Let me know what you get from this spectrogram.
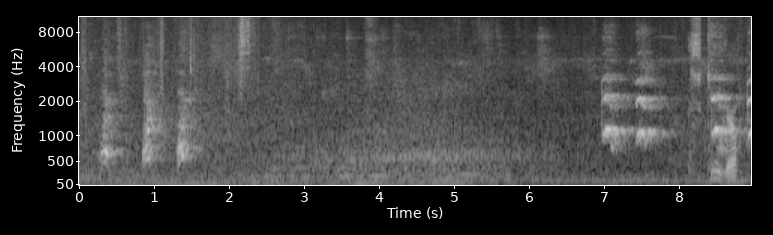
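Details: Patterdale Terrier pups, including a small black female named Cricket, during evening rat work in their pen. Three sharp yips open, then a stretch of low hum and faint movement, and a tight cluster of excited high barks closes.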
